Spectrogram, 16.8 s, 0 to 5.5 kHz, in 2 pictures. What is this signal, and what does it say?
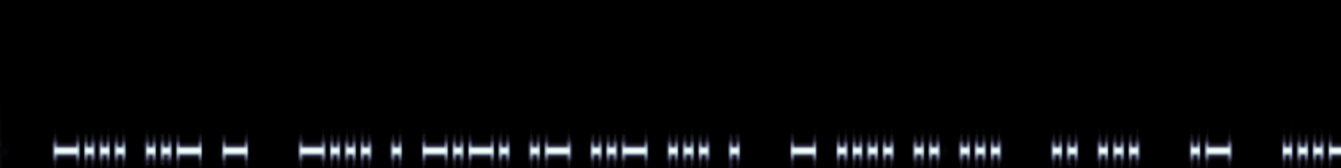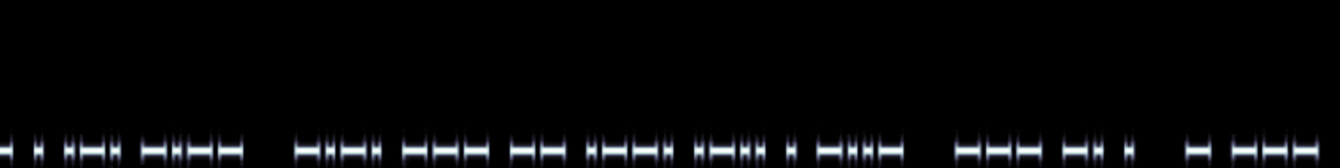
Morse code, heard as a keyed tone, about 25 wpm, 600 Hz. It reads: BUT BECAUSE THIS IS A VERY COMPLEX ONE TO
